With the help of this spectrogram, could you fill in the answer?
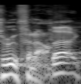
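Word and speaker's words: Rohypnol: rool Ro ranol ruol well it's r h y but it's it's pronounced ruol called ruies is what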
